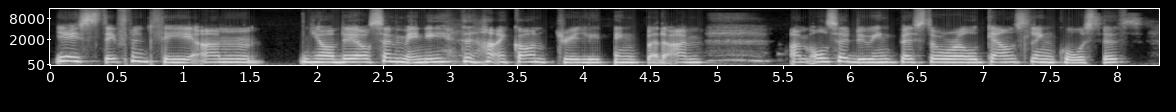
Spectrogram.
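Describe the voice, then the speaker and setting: A woman's voice: mid-range voice, flat delivery, measured pace, a little mellow, no echo, clean studio sound. A middle-aged woman whose first language is Afrikaans, a podcast guest talking casually and hesitantly, with many fillers and restarts. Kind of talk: casual conversational interview.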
